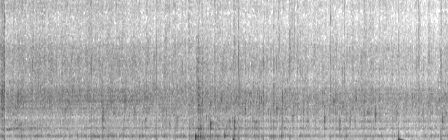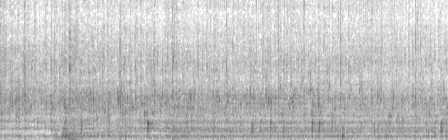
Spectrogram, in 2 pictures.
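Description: Oil and ghee melting and frying in a pan for a shakshouka in a home kitchen, a steady loud sizzle with occasional stirring clatters, close and continuous with no talk.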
